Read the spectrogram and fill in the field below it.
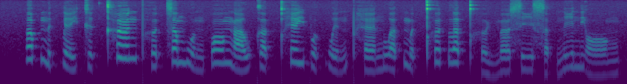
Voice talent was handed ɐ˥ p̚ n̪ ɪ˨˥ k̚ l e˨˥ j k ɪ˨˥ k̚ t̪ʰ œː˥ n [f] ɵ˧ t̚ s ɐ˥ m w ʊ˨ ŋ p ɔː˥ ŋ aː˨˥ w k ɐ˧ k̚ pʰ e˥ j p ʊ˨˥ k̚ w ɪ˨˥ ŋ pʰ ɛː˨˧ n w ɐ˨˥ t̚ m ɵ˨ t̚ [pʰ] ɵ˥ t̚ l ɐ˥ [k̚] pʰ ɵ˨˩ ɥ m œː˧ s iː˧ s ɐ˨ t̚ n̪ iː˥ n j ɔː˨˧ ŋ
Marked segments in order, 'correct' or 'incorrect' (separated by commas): incorrect, correct, incorrect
